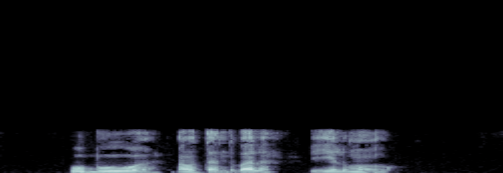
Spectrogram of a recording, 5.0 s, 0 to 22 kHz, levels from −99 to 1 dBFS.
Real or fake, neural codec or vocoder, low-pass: real; none; 5.4 kHz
